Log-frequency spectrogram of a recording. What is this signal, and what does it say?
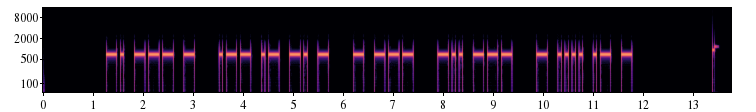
Morse code, heard as a keyed tone, about 17 wpm, 700 Hz. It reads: NOT WANT TO DO THAT
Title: Sets of 5 Words Encore 17wpm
